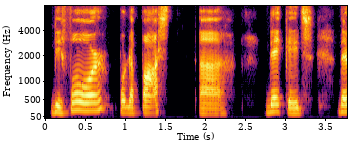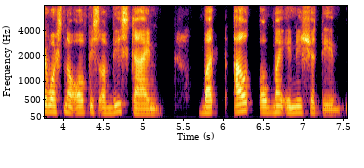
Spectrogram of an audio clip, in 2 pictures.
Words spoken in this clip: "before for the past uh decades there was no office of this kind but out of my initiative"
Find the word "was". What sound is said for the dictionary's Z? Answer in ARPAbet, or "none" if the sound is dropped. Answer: S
